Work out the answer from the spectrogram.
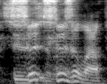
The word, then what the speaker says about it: Suzzallo: And now I'm super self-conscious about saying the name wrong. Suzzallo.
